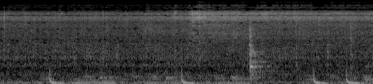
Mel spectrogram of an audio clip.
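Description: Steady sizzling of filet steaks frying on a hot Blackstone griddle, a constant crackling hiss with a few soft scraping clicks, close and fairly loud.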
